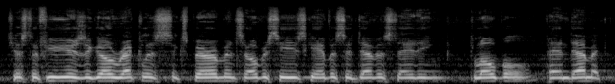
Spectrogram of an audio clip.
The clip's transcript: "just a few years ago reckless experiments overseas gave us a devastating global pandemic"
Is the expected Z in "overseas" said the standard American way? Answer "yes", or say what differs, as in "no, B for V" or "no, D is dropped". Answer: yes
